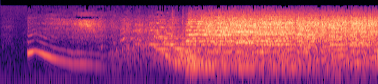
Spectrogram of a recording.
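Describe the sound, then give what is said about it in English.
A short falling voice-like tone, then a standing theater audience at the final curtain of a play premiere at the Little Theater off Times Square breaks into loud applause mixed with cheering voices that swells after a few seconds and holds steady until the end. “The audience is on its feet applauding.”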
